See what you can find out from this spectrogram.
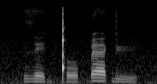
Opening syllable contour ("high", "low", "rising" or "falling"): falling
